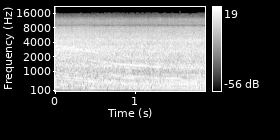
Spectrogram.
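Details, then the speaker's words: Stihl 029 Farm Boss chainsaw after cleanup and tune-up for failure to shut off; high, buzzy two-stroke note holds steady, no stumbling, surging or cutting out, running healthy. "Out all right com through bam look at that works like a champ all right I'm super excited having this thing back in Action it has been down for way too long"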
